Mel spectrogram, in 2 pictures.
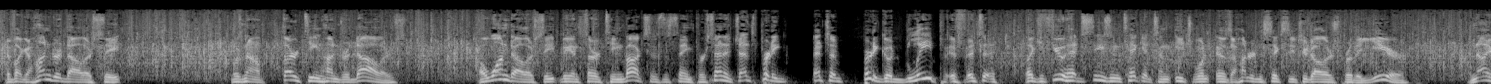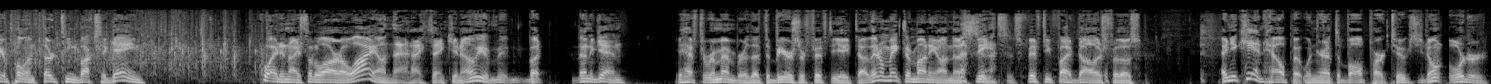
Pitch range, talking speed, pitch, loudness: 105-140 Hz, 200 wpm, 120 Hz, -16 LUFS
